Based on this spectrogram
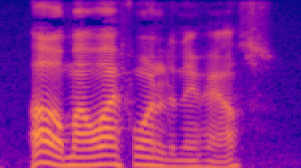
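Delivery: mock matter-of-fact, deadpan tone. Retelling an actor's answer about why he took a bad movie, mock matter-of-fact. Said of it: "very matter of factly said".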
